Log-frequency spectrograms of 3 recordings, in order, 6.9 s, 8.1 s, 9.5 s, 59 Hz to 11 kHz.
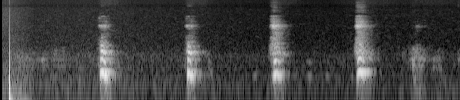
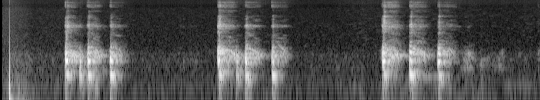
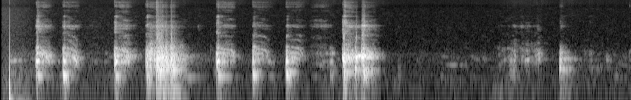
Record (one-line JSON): {"exhalation_length": "6.9 s", "exhalation_amplitude": 19530, "exhalation_signal_mean_std_ratio": 0.29, "three_cough_length": "8.1 s", "three_cough_amplitude": 32768, "three_cough_signal_mean_std_ratio": 0.36, "cough_length": "9.5 s", "cough_amplitude": 32768, "cough_signal_mean_std_ratio": 0.38, "survey_phase": "beta (2021-08-13 to 2022-03-07)", "age": "45-64", "gender": "Female", "wearing_mask": "No", "symptom_sore_throat": true, "smoker_status": "Never smoked", "respiratory_condition_asthma": false, "respiratory_condition_other": false, "recruitment_source": "REACT", "submission_delay": "1 day", "covid_test_result": "Negative", "covid_test_method": "RT-qPCR", "influenza_a_test_result": "Negative", "influenza_b_test_result": "Negative"}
